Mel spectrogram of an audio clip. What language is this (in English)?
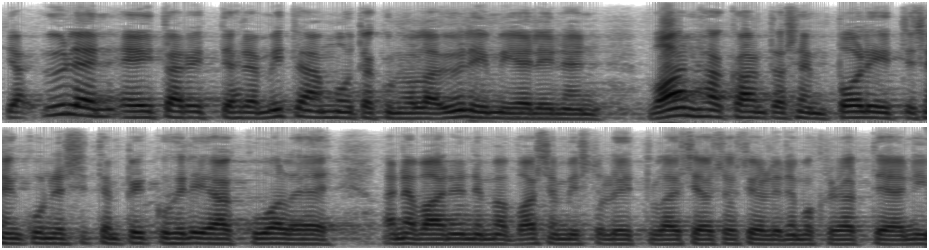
Finnish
